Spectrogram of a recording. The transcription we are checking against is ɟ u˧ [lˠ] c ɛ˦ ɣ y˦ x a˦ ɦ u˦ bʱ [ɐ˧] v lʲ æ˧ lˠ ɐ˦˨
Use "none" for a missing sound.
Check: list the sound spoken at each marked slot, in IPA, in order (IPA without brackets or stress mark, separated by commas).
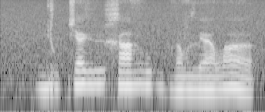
none, ɐ˧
